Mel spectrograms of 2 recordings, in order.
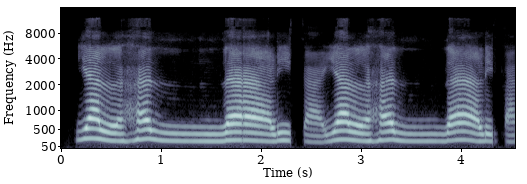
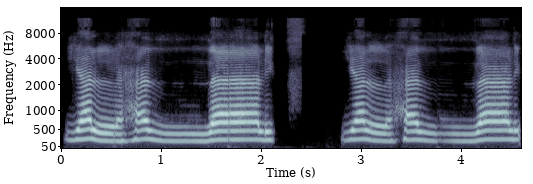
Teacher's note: Maka kita masukkan saja ke zal. Tidak usah sa-nya dibaca, langsung yalhadzalik, yalhadzalik, langsung ke ujung lidah. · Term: idgham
